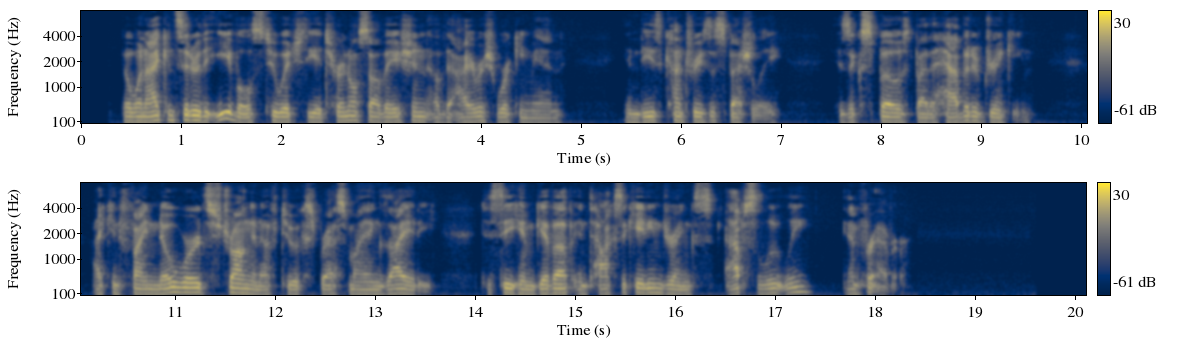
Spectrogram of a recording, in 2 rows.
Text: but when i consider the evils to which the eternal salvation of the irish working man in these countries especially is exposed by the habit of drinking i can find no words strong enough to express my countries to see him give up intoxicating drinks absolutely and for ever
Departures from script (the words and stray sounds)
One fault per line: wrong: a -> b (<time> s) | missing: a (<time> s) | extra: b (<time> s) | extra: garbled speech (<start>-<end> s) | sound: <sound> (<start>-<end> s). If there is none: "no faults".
wrong: countries -> anxiety (12.9 s)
